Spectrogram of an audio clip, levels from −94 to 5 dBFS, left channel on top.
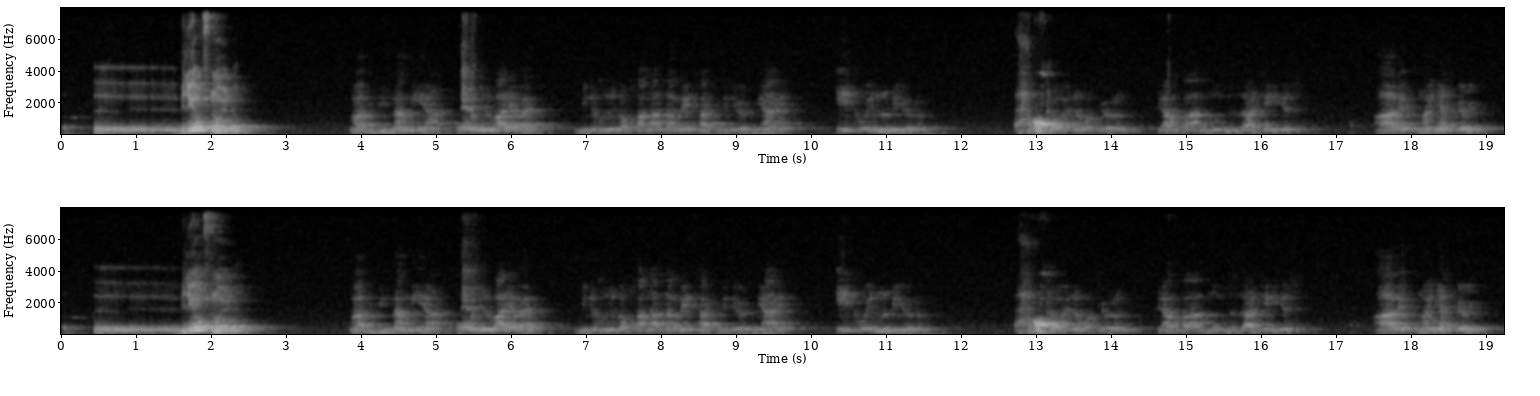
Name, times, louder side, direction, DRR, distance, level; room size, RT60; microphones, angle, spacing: voice 1, 0.4-2.4 5.3-5.4 12.7-13.2, left 1 dB, 85° left, 5 dB, 1.5 m, -26 dB
voice 2, 3.8-6.4 6.8-9.7 10.3-11.6 12.8-14.3 14.6-16.4 17.5-18.8, right 1 dB, 20° right, -7 dB, 4.8 m, -39 dB
16.0 x 9.1 x 3.4 m, 1.0 s
head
